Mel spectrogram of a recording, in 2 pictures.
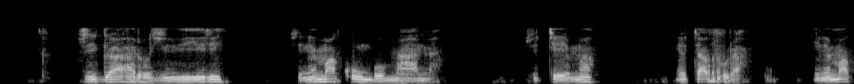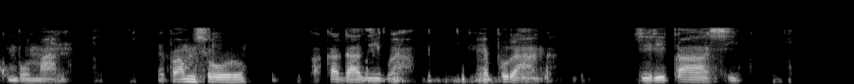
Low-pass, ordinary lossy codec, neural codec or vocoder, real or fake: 5.4 kHz; AAC, 32 kbps; codec, 16 kHz, 16 kbps, FunCodec, trained on Chinese and English, 50 frames a second; fake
